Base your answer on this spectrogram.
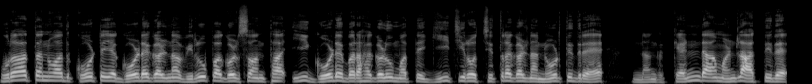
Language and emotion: Kannada, angry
